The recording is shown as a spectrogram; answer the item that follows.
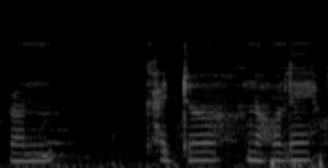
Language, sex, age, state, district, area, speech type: Assamese, female, 60+, Assam, Darrang, rural, spontaneous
